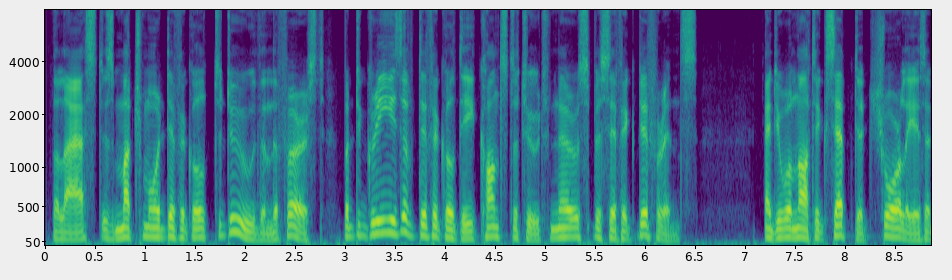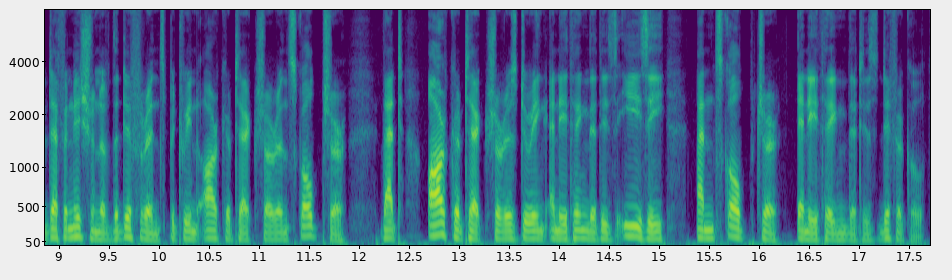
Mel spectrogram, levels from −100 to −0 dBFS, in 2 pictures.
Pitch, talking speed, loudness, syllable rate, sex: 100 Hz, 170 wpm, -21 LUFS, 6.0 syllables/s, male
